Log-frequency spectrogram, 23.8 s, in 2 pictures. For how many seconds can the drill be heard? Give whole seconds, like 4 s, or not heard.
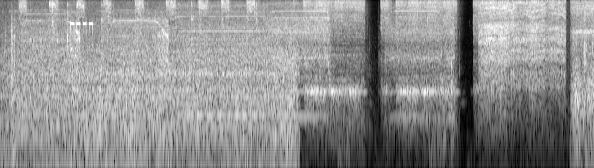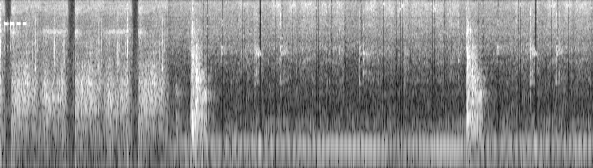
9 s.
